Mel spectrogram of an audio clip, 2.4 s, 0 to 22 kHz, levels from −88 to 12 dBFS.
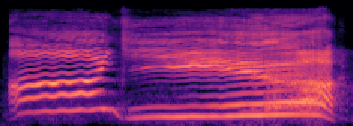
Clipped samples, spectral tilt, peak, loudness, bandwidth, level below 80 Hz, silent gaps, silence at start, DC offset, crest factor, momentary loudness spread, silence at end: under 0.1%; 0.5 dB/octave; 0 dBFS; -12 LUFS; 17 kHz; -66 dBFS; none; 0.05 s; under 0.1%; 14 dB; 8 LU; 0.1 s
